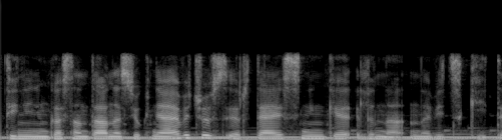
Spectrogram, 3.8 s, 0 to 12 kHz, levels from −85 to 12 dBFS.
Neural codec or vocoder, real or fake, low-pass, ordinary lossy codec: none; real; 7.2 kHz; MP3, 96 kbps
